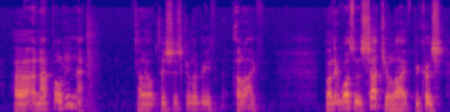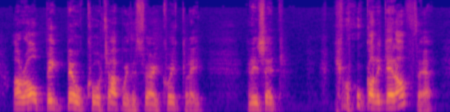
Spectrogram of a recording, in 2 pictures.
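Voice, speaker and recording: A man with a southern English accent speaks at a moderate pace, his fairly high pitch set in a dark, mellow tone. Long pauses come often. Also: ordinary pitch variation, very clean recording, silent background. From England, Colchester. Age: 80s+. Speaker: Roma rights activist. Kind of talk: oral history interview.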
